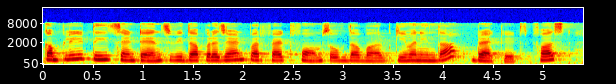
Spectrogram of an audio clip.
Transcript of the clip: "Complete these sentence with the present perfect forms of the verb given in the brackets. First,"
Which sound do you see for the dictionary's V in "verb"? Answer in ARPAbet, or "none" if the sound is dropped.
V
